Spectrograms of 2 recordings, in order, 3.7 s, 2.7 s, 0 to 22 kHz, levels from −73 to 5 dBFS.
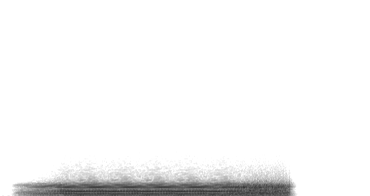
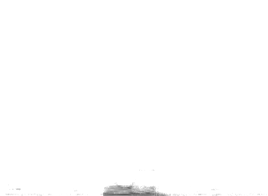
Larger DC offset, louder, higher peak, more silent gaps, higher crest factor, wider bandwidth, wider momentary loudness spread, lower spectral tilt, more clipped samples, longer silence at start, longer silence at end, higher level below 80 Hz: neither; first, -14 LUFS vs -32 LUFS; first, -2 dBFS vs -20 dBFS; neither; about the same, 12 dB vs 16 dB; first, 3.6 kHz vs 3.1 kHz; second, 10 LU vs 14 LU; about the same, -12 dB/octave vs -12 dB/octave; neither; second, 0.2 s vs 1.05 s; second, 0.8 s vs 1.05 s; first, -36 dBFS vs -72 dBFS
